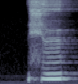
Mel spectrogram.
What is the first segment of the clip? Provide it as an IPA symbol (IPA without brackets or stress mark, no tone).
ç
